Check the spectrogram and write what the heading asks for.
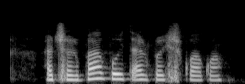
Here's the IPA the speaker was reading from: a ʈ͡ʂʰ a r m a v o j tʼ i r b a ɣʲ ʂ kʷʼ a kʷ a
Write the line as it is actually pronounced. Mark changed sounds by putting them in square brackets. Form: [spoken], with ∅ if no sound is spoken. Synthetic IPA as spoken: a ʈ͡ʂʰ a r [b] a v o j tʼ [a] r b a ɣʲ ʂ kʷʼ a [kʷʼ] a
